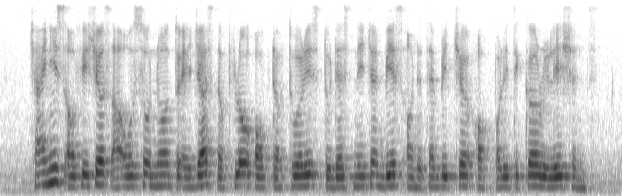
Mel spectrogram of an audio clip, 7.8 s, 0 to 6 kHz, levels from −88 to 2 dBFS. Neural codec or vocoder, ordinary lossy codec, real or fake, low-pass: none; none; real; 5.4 kHz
